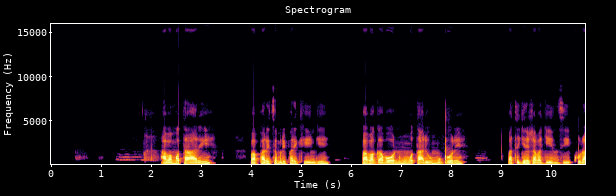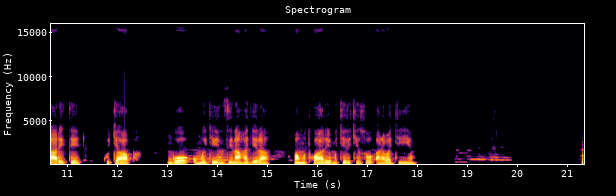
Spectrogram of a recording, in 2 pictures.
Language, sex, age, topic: Kinyarwanda, female, 36-49, government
